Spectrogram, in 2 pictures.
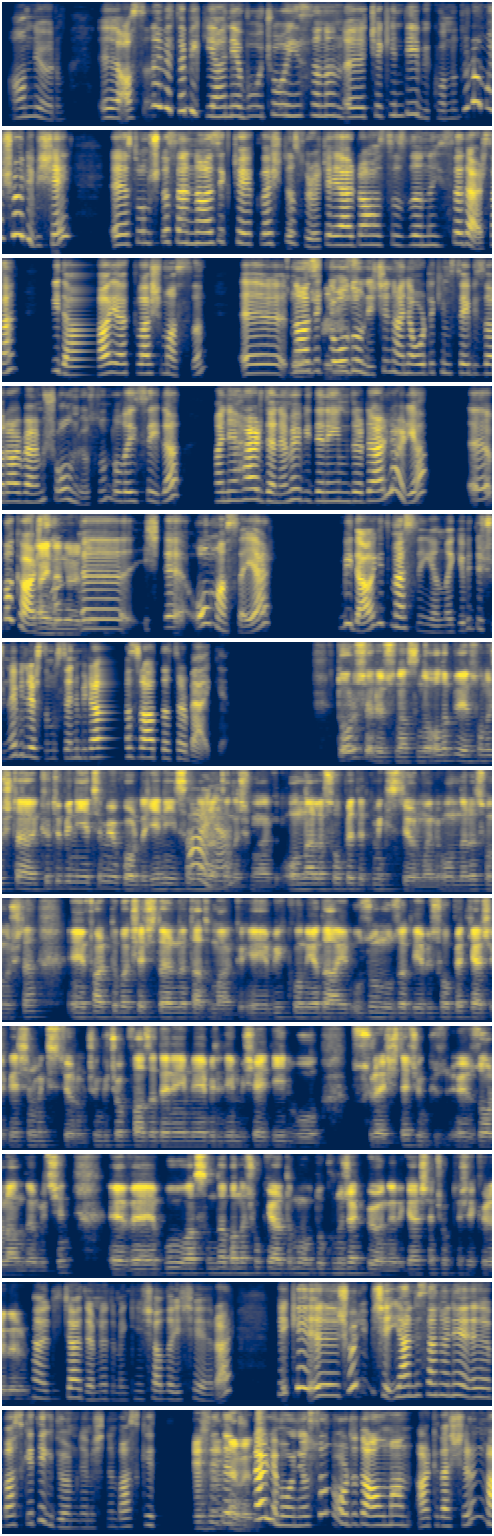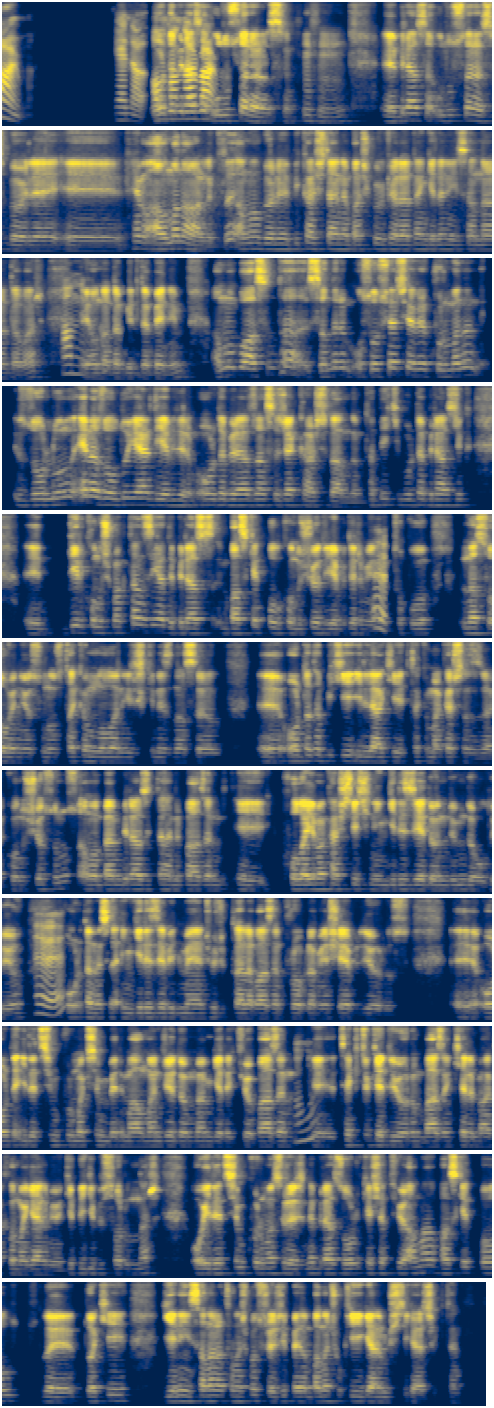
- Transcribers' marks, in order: tapping; distorted speech; other background noise
- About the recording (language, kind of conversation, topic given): Turkish, advice, Yeni bir şehirde sosyal çevre kurmakta neden zorlanıyorsun?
